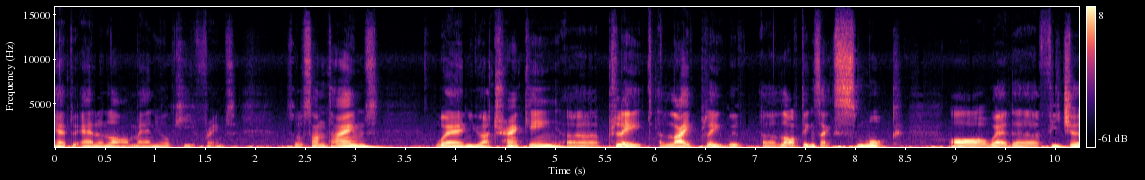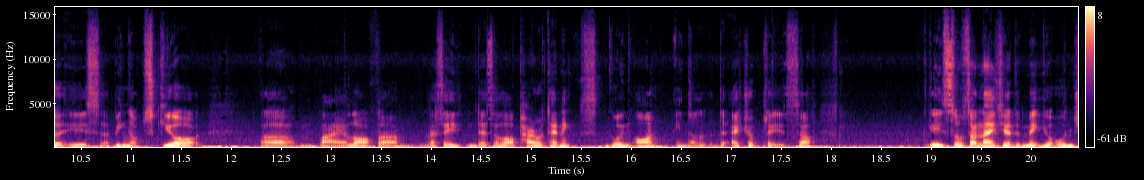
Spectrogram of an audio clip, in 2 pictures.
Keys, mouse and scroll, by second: 6.8-8.3 scroll down 1, 9.7-13.4 scroll up 1, 17.4-20.4 drag.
